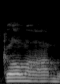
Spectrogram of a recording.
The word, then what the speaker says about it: Golomb: I'm very very happy to have Dr beatric Golam with me today is that how we pronounce it uh good enough beatric Golam is how I pronounce it that it's you know names are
